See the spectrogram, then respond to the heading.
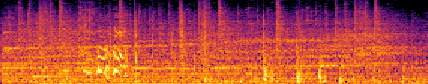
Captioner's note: dramatic music; whimpering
